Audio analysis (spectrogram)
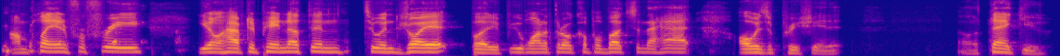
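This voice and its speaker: A man's voice: fairly high pitch, fairly quick, fairly bright tone, dry recording, studio quality. A man hosting a live basketball stream, chatting and commentating casually in a blunt, salty, informal way.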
